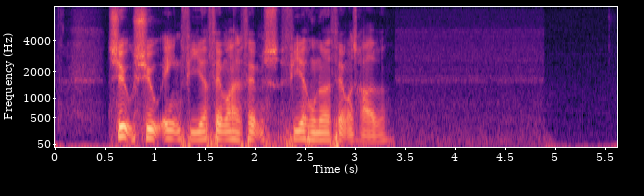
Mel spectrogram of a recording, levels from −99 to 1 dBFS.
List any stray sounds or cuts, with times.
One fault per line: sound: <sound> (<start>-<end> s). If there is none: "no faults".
no faults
